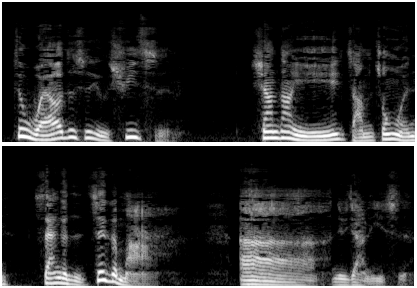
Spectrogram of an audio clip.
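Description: A man hosting a radio English lesson, explaining slowly in a mix of English and Chinese. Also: lowish voice, a little mellow, slightly rough, dry recording. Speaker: English teacher. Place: radio studio.

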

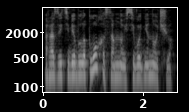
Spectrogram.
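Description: A woman reading the lines of a domineering adult man who speaks low, coaxing and curt. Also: a little fast, mellow, natural voice. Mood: coaxing, cold. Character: forceful domineering adult man, cold and insistent.

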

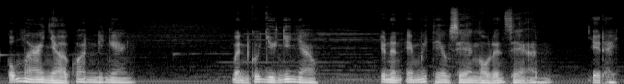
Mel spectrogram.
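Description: A man voicing a young female ghost turned demon, who speaks to her victim in a soft, murmuring way. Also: lowish voice, moderate pace, soft background music, close to an everyday voice. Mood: coaxing.

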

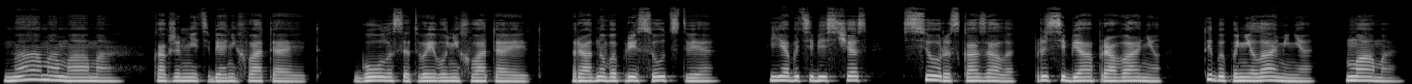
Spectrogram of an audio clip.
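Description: A man reading an audiobook, voicing a gentle, soft-spoken aging schoolteacher who talks earnestly to her friend. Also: a little high, fairly even intonation, measured pace, smooth, no echo, studio quality, close to an everyday voice. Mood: longing. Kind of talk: audiobook dialogue.

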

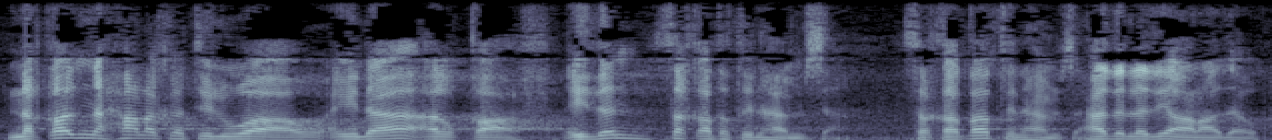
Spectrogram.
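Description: A man's voice: medium pitch, lively intonation, fast, in a large hall, slight background noise. A man teaching a classical Arabic grammar lesson as an Islamic scholar, explaining step by step and repeating words and verse lines.

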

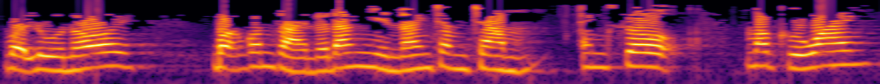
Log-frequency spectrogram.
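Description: A teasing teenage boy sweetheart who pleads playfully, as a woman reader voices him, high and quick in her own voice. The sound is a little muffled, with quiet music behind. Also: steady tone, close to an everyday voice. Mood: wheedling. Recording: muffled with soft background music.

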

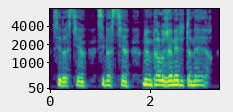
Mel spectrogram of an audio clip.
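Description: A man's voice: fairly low pitch, lively intonation, moderate pace, warm tone, slightly rough. A man reading an audiobook, voicing an emotional, pleading middle-aged doctor who is a father. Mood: anguished. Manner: emotional, pleading, rising to outbursts.

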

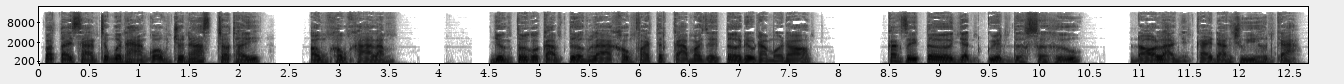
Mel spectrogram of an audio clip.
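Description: A calm, methodical detective lays out his findings in a measured way, read by a man in his own voice. The storybook reading has a mid-range voice. The sound is dry and close. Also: medium pitch, no echo, lightly acted. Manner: steady, measured reporting. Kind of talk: audiobook reading.

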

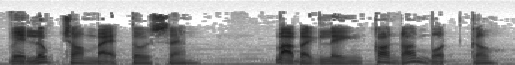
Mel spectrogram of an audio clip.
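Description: Casting: solemn, reserved scholar, acted by a male narrator, very low voice with lively intonation, audiobook. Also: moderate pace, faint music behind. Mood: measured. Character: reserved scholar solemnly recounting his mother's memories. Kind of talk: audiobook character dialogue.

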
